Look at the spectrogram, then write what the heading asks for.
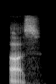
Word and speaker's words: Us: 1968 was Ron karenga's us pronounced us as in not them karenga's group sought to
